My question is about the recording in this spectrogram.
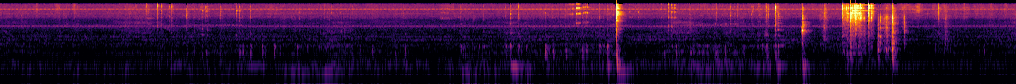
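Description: Small clicks and metallic clinks from fly-tying tools being handled at the vise. There are a few isolated clicks, then a quick cluster of clinks near the end.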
